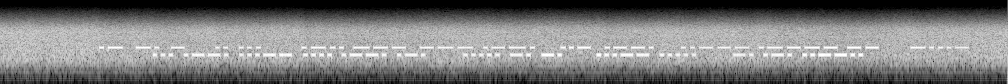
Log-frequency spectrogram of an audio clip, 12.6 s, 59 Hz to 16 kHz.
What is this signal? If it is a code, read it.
Morse code, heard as two keyed tones, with heavy radio static. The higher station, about 22 wpm, 680 Hz: ANT IS LOOP UP 21M <BT>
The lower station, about 24 wpm, 410 Hz: SP3HPR 5NN 35 NR?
